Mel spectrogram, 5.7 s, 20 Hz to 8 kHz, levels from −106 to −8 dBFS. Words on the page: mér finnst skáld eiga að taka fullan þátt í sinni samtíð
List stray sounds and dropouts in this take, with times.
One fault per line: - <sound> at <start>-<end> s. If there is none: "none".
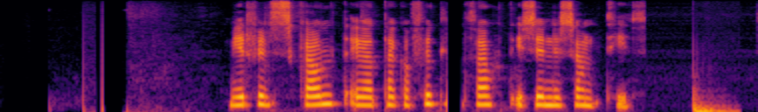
- dropout at 3.4-3.5 s
- thud at 5.2-5.6 s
